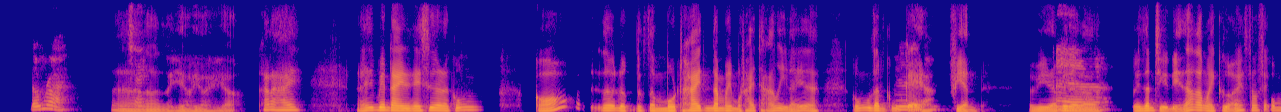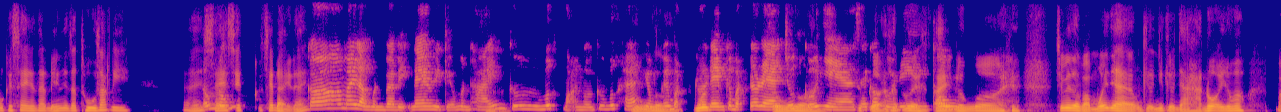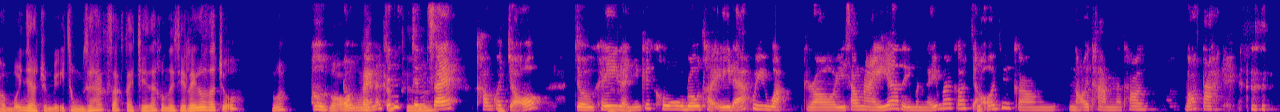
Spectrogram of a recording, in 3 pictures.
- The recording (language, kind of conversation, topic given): Vietnamese, unstructured, Chúng ta nên làm gì để giảm rác thải nhựa hằng ngày?
- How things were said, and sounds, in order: unintelligible speech; tapping; unintelligible speech; unintelligible speech; laugh; unintelligible speech; unintelligible speech; laugh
